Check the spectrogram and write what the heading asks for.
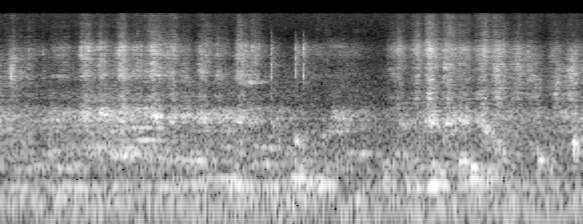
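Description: Manual toothbrush scrubbing teeth: quick back-and-forth rasping strokes, in two spells with a short lull in the middle.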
